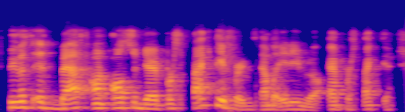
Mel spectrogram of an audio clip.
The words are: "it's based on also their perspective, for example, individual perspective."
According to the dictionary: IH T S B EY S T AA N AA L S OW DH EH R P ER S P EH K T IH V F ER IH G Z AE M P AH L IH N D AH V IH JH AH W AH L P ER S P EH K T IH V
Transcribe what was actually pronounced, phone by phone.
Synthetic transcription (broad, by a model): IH T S B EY S T N AA L S OW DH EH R P ER S P EH K T IH V F ER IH G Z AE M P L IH D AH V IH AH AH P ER S P EH K T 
